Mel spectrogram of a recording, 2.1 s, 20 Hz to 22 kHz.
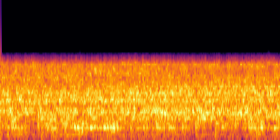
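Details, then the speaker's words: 1991 Vauxhall Astra Mk2 1.4L starting cold on choke, revs not yet up: a smooth, even idle with no knocks or rattles. It starts first time, with fresh oil, filter and spark plugs. A normal healthy engine. "Obviously, because she's cold, she's not come up on the revs on the choke just yet. There's the engine. Absolutely perfect engine. You know, starts first time, no knocks, no rattles. Bang on."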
